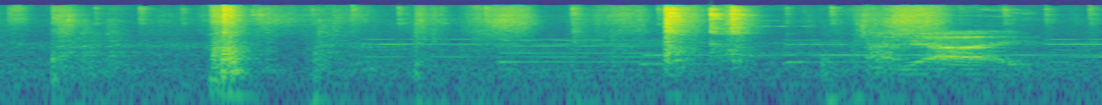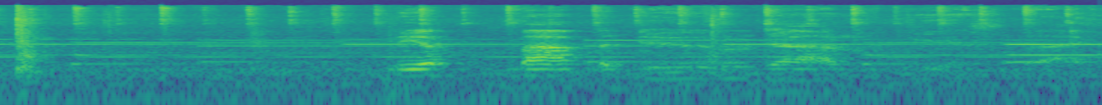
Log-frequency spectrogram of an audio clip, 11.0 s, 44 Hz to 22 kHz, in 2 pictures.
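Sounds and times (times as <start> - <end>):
knocks from kitchen work: 0.5 - 1.4.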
